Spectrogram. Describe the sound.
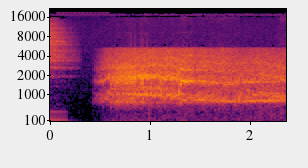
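A car's brakes screech and its tires skid in one long, loud, high-pitched squeal that starts after a short quiet moment and holds steady for about two seconds.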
